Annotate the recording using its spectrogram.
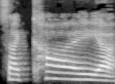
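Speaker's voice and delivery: slow, drawn-out psychiatrist with a weak second i. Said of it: "The A is de-stressed".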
